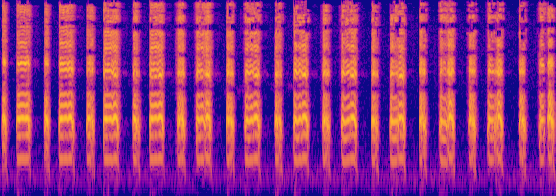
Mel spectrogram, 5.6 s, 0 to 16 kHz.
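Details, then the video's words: A steady, vigorous series of loud, harsh chuck notes, roughly four per second, continues throughout from a female chukar partridge recorded on 1 June 2022. "Female chakor best voike"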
